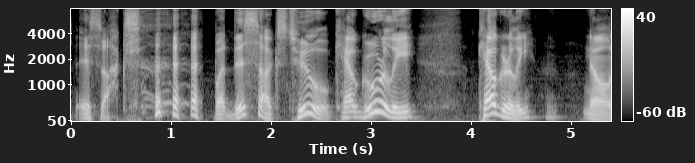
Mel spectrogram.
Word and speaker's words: Kalgoorlie: Kalgoorlie. No, not Calgary, Canada. Come on now. Kalgoorlie.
